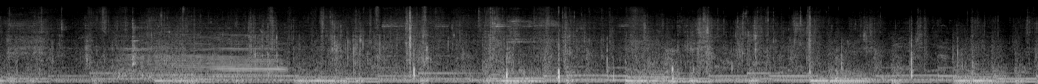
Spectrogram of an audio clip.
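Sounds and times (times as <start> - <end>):
leather boots squelching through liquid cow manure: 0.0 - 10.3
mooing-like call: 1.0 - 3.2.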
